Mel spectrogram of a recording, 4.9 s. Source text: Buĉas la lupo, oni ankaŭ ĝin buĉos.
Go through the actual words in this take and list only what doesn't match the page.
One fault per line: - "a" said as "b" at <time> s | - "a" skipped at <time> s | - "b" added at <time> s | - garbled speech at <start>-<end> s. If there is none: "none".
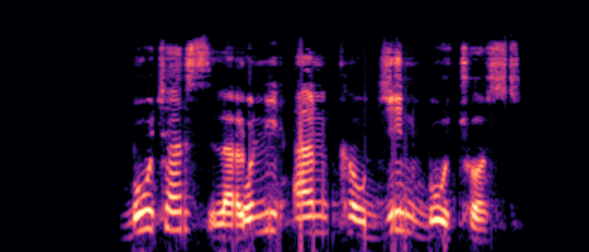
- "lupo" skipped at 1.9 s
